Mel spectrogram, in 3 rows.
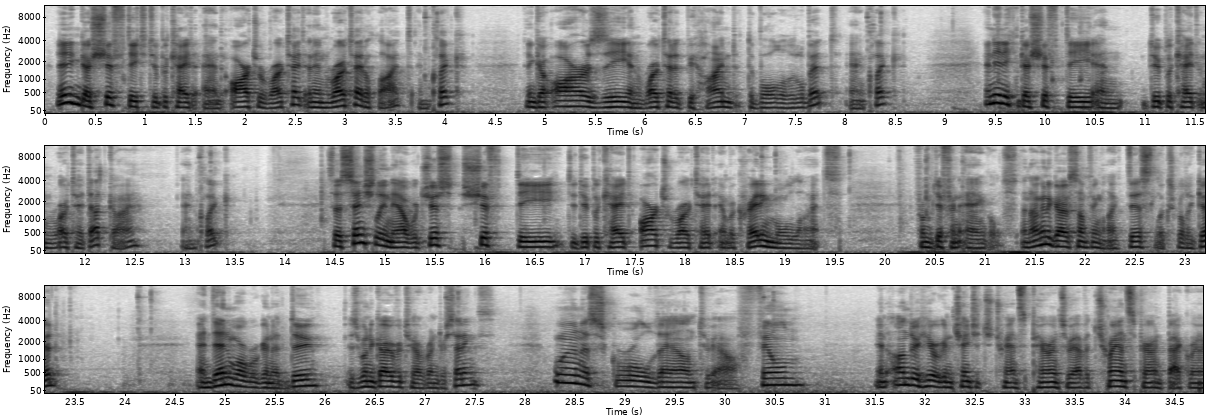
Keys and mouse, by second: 0.8 shift+d, 4.9 r, 9.5 shift+d, 14.3 middle click, 15.9 shift+d, 19.1 g, 20.8 KP_0, 23.3 r, 30.4 click, 32.3 click.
